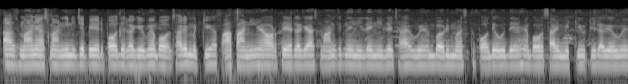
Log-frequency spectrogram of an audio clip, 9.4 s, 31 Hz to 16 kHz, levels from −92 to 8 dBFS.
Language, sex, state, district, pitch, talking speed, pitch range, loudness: Hindi, male, Bihar, West Champaran, 130 Hz, 230 wpm, 125-135 Hz, -18 LUFS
